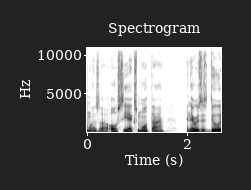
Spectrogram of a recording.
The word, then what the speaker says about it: OCXMOTA: A lot of people pronounce it OCMOTA or OCXMOTA. I tell people there's really no right or wrong way. It's just how you feel that day. Yeah. You can say OCMOTA or OCXMOTA. Yeah, usually when they put the X is silent.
